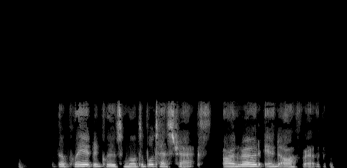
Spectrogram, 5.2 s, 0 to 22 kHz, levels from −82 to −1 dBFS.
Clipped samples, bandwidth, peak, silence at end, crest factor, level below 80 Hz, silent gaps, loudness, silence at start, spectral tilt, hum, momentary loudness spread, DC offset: under 0.1%; 9.2 kHz; -8 dBFS; 0.25 s; 16 dB; -74 dBFS; 0.41-0.76 s, 3.18-3.33 s; -23 LUFS; 0.3 s; -3.5 dB/octave; none; 16 LU; under 0.1%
